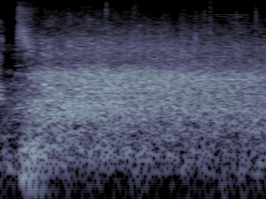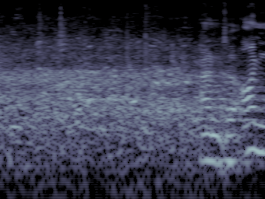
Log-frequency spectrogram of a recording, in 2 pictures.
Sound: crowd laughs

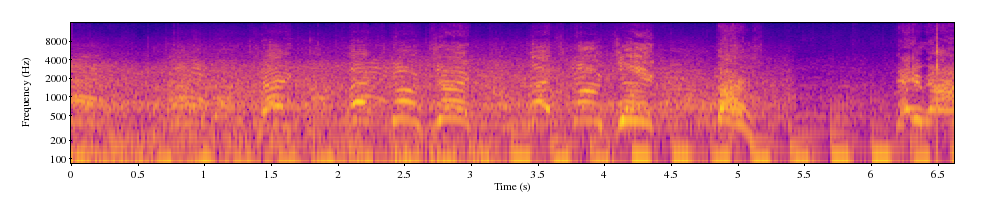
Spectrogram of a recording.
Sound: Crowd chanting "Let's go, Jake"

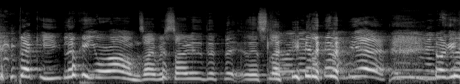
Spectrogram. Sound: laughs

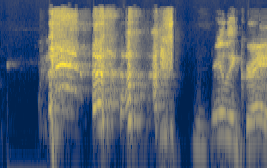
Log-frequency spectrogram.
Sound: laughs

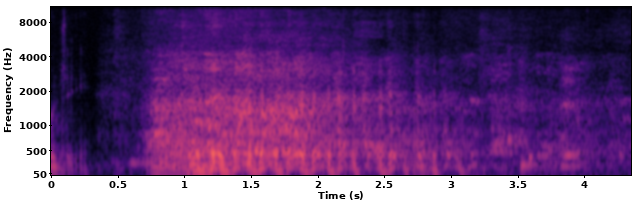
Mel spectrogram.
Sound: everyone laughs

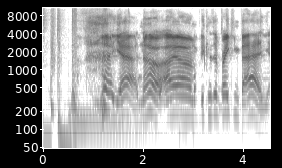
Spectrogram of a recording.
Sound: whooshing; laughs

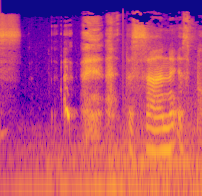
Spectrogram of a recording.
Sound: chuckling

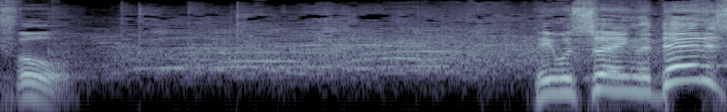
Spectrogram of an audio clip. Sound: audience exclaiming and applauding

